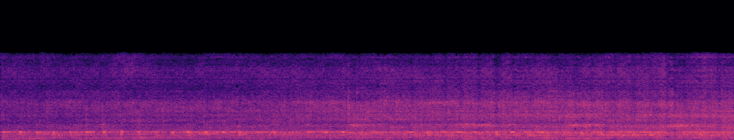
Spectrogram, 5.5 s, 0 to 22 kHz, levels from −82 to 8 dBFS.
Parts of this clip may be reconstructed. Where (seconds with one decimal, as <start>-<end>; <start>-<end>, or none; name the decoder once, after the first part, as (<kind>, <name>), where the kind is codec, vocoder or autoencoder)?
0.0-5.5 (codec, SNAC)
